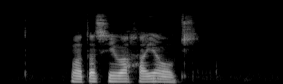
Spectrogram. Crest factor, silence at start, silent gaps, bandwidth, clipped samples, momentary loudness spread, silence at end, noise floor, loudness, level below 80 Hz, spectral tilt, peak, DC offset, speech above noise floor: 20 dB; 0.7 s; none; 11.5 kHz; under 0.1%; 11 LU; 0.9 s; -70 dBFS; -27 LUFS; -72 dBFS; -5 dB/octave; -10 dBFS; under 0.1%; 44 dB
